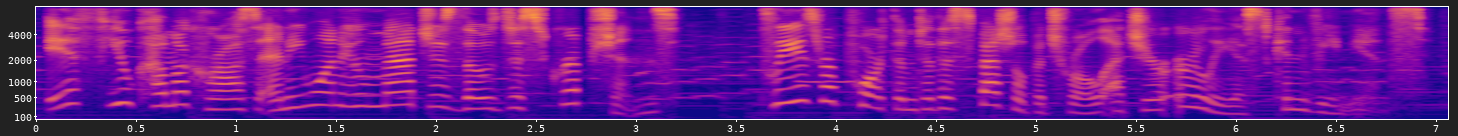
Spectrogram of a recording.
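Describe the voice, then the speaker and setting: Strict game cop lady, official and clipped, high voice, lots of intonation. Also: very animated, normal speed, faint music behind. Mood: stern, official. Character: strict, formal young female police officer. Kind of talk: video game voice acting.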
